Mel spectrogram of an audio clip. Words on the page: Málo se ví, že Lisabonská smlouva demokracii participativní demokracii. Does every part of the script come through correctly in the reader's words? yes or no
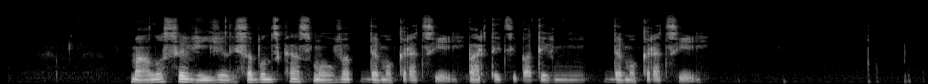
yes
